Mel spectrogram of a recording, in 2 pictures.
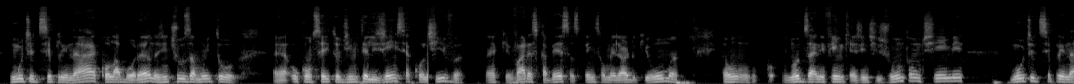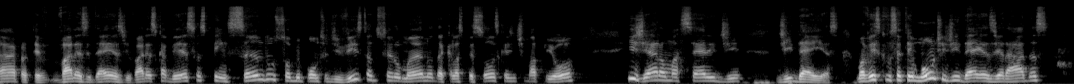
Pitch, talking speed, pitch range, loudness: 140 Hz, 195 wpm, 120-165 Hz, -24 LUFS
